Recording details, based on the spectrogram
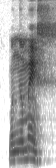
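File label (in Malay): "mengemis", Malay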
